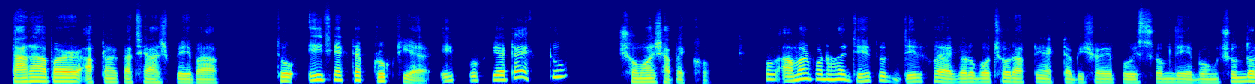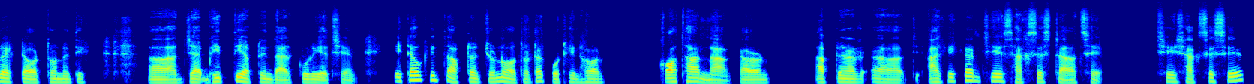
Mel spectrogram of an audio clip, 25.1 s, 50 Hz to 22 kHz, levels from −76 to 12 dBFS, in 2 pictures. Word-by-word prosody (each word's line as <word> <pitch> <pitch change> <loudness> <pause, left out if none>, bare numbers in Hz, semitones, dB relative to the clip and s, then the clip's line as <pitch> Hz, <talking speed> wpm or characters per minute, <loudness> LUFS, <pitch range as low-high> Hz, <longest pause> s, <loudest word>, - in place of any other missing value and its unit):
তারা 135 +3 +7
আবার 140 0 +7 0.2
আপনার 120 +1 -2
কাছে 115 +1 -1
আসবে 110 +1 -3 0.2
বা, 105 -1 +3 0.7
তো 155 - +5 0.3
এই 190 - +6
যে - - -13
১টা 180 0 +3 0.2
প্রক্রিয়া 150 0 +1 0.3
এই 155 - -1 0.2
প্রক্রিয়াটাই 190 - +3
একটু 300 - -5 0.7
সময় 125 0 +2
সাপেক্ষ, - - -2 0.7
এবং 210 -1 0 0.2
আমার 215 +8 +6
মনে 210 -1 +2
হয় 210 -1 +2
যেহেতু 155 +4 -2 0.2
দীর্ঘ 130 +1 -2 0.2
১১ 120 +3 +1
বছর 125 +2 +1
আপনি 130 - -11
১টা - - -6
বিষয়ে 115 0 -2
পরিশ্রম 110 +2 -2
দিয়ে 115 -1 0
এবং 110 +2 -3 0.2
সুন্দর 140 +1 +2
১টা - - -5
অর্থনৈতিক 110 +1 -6 0.7
আ - - +3 0.3
যা 120 - +3
ভিত্তি 130 +3 -1
আপনি 120 +1 -6
দাঁড় 90 0 +1
করিয়েছেন, 105 -5 -2 0.5
এটাও 180 +5 +3
কিন্তু 180 -1 -6
আপনার 130 -5 -3
জন্য 125 +2 -2
অতটা 120 +4 -4
কঠিন 115 +2 -4
হওয়ার, 115 -2 -1 0.6
কথা 130 +2 +5 0.2
না 95 - +4 0.2
কারণ 100 0 +2 0.6
আপনার 115 -2 -1 0.3
আ - - 0 0.3
যে - - -18 0.2
আগেকার 145 +6 -1
যে 150 - 0 0.2
success - - -2
টা - - +2
আছে, - - -5 0.7
সেই 130 -1 -4
success 135 -2 -2
এর, 165 - +1
125 Hz, 145 wpm, -24 LUFS, 115-150 Hz, 0.7 s, তারা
